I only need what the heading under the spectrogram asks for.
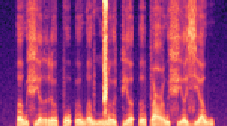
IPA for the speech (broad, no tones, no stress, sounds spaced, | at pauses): ɐ w fʲ a r ɵ p o ʔ ɵ w ɐ w ŋ͡ǁ ɵ pʲ ɐ ʔ ə p ə ʕ ɵ w fʲ ɜ zʲ a w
